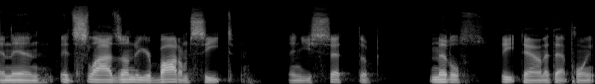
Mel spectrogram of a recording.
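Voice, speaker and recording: A man with a Texan accent speaks at a moderate pace in a fairly low, monotone, flat voice with long, frequent pauses. The sound is dry and close with no echo, on a very clean recording with a silent background. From Texas. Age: 40s. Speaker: podcast co-host. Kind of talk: casual chat.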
